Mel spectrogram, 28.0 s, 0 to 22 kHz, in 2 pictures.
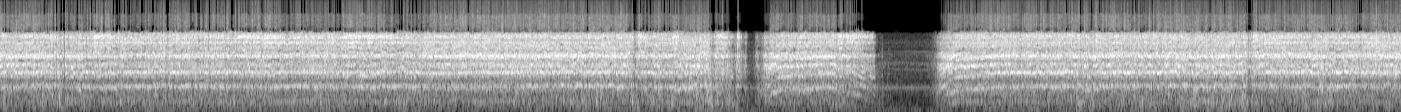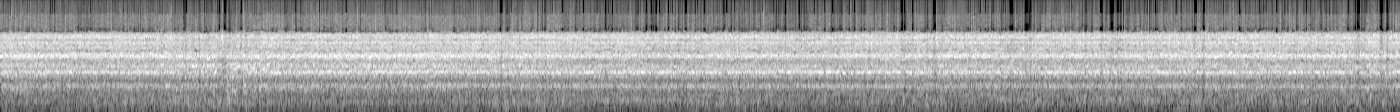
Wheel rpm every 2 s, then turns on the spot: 220, 230, 220, 170, 80, 220, 230, 220, 210, 220, 230, 230, 230, 230.
none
